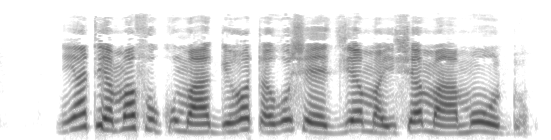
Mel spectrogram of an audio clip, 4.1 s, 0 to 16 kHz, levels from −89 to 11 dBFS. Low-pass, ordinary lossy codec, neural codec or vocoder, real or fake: 14.4 kHz; MP3, 48 kbps; codec, 44.1 kHz, 7.8 kbps, Pupu-Codec; fake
